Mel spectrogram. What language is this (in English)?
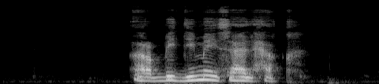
Kabyle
